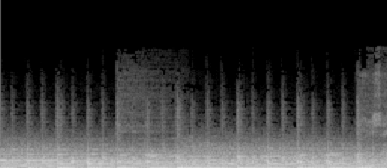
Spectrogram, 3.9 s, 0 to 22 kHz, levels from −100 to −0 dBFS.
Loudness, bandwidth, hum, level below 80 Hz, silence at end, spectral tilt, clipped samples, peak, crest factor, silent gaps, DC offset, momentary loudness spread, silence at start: -21 LUFS; 12 kHz; none; -28 dBFS; 0 s; -7 dB/octave; under 0.1%; -6 dBFS; 14 dB; none; under 0.1%; 1 LU; 0 s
